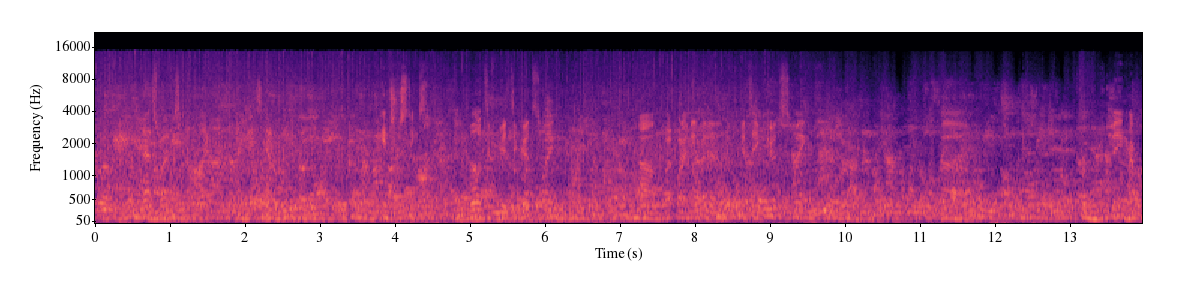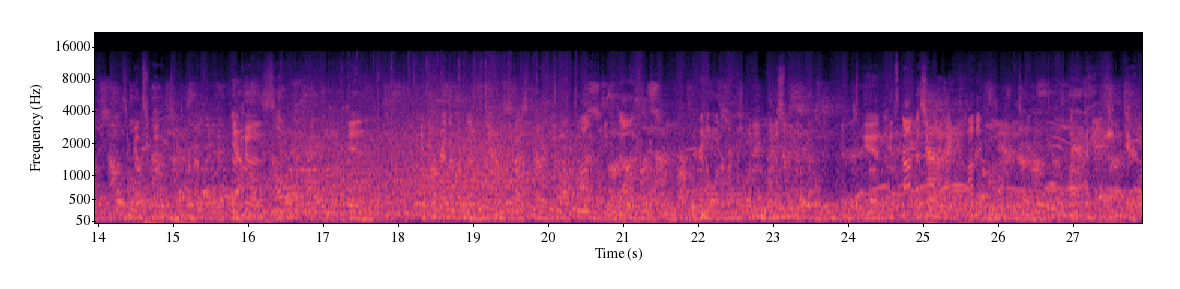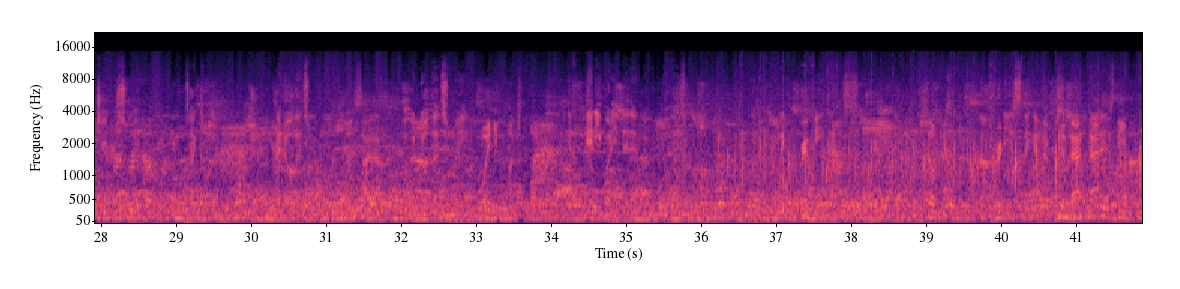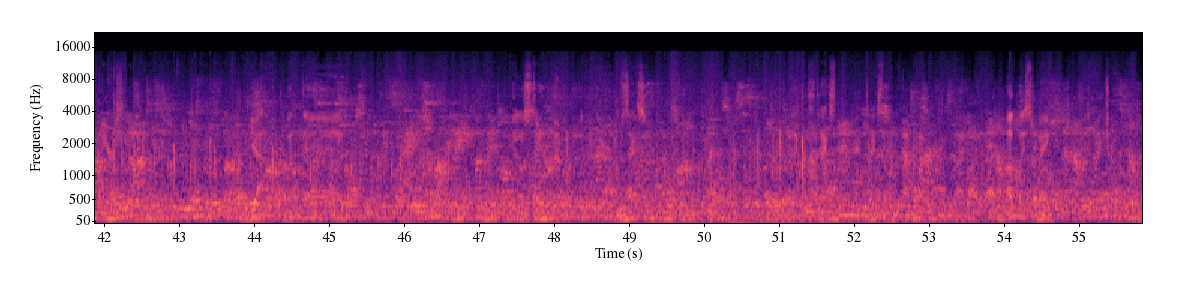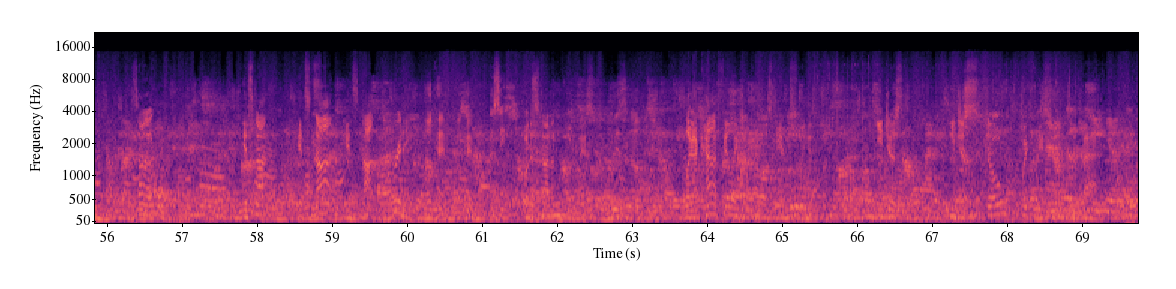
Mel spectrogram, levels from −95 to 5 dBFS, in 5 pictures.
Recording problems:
murmuring crowd; very loud; throughout; 3 dB above the speech

